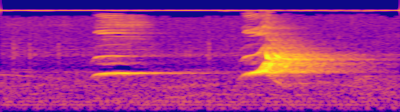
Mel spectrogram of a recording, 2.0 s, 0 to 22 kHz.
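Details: Northern Bobwhite (owner pretty sure) settled in a fenced back yard, giving its mating call around 5 in the morning: a two-note whistle, a short steady note then a louder, sharply rising 'white', over a faint low hum.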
